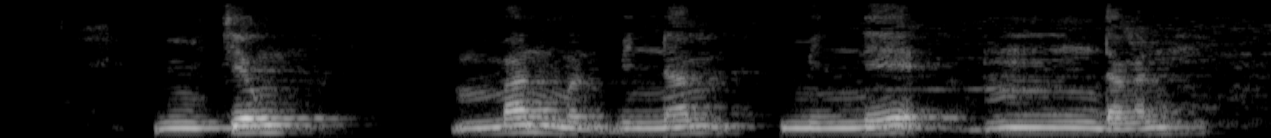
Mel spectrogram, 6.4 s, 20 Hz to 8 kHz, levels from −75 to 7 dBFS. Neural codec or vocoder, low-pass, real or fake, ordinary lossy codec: none; 7.2 kHz; real; Opus, 32 kbps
